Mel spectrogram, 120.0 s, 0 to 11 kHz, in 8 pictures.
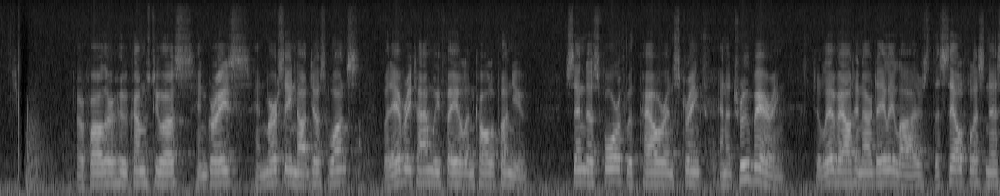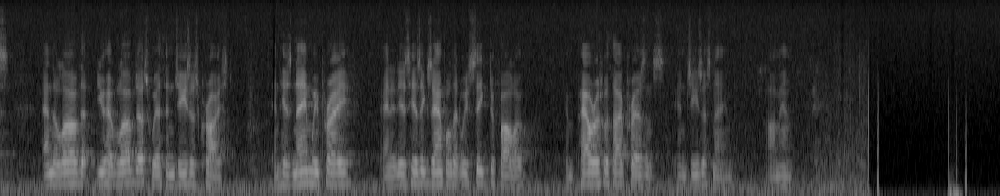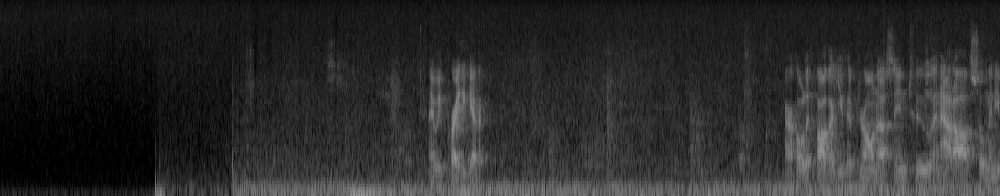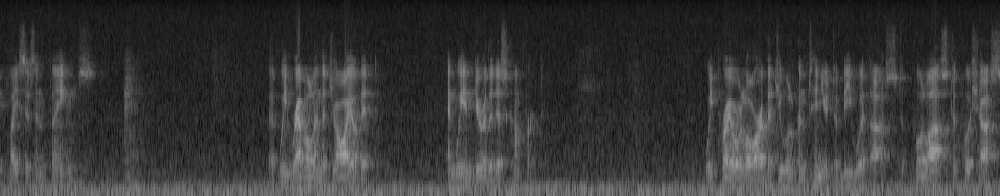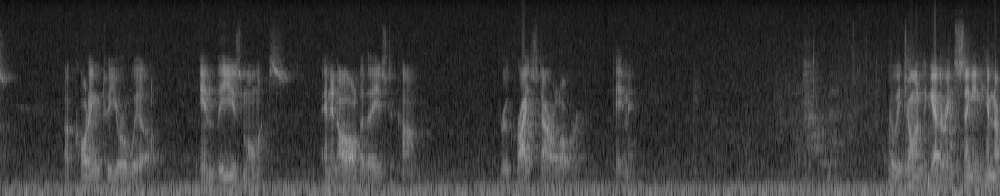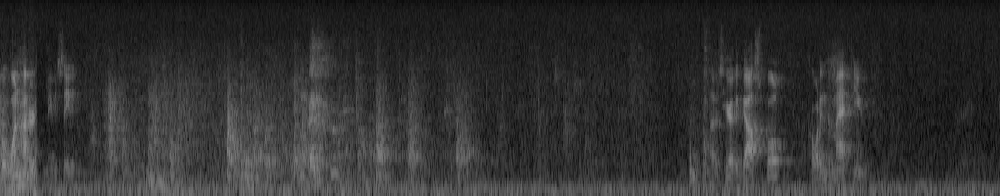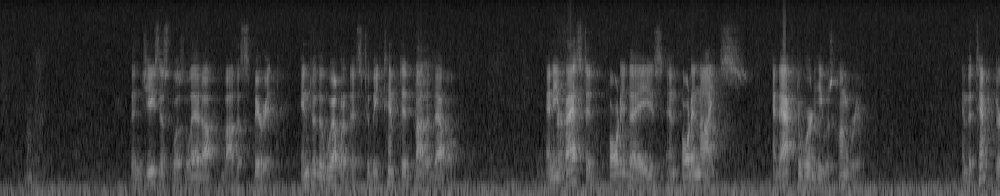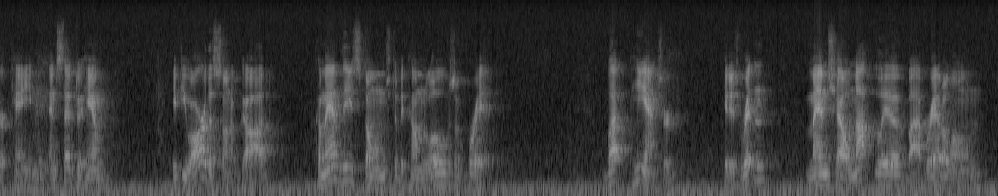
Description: The service begins with two prayers (00:00-01:09).
SEBTS Chapel and Special Event Recordings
